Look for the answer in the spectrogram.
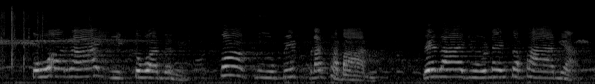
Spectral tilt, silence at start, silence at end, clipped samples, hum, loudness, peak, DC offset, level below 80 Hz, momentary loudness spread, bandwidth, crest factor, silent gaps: -3.5 dB/octave; 0 s; 0 s; under 0.1%; none; -37 LUFS; -18 dBFS; under 0.1%; -68 dBFS; 13 LU; 16 kHz; 20 dB; none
